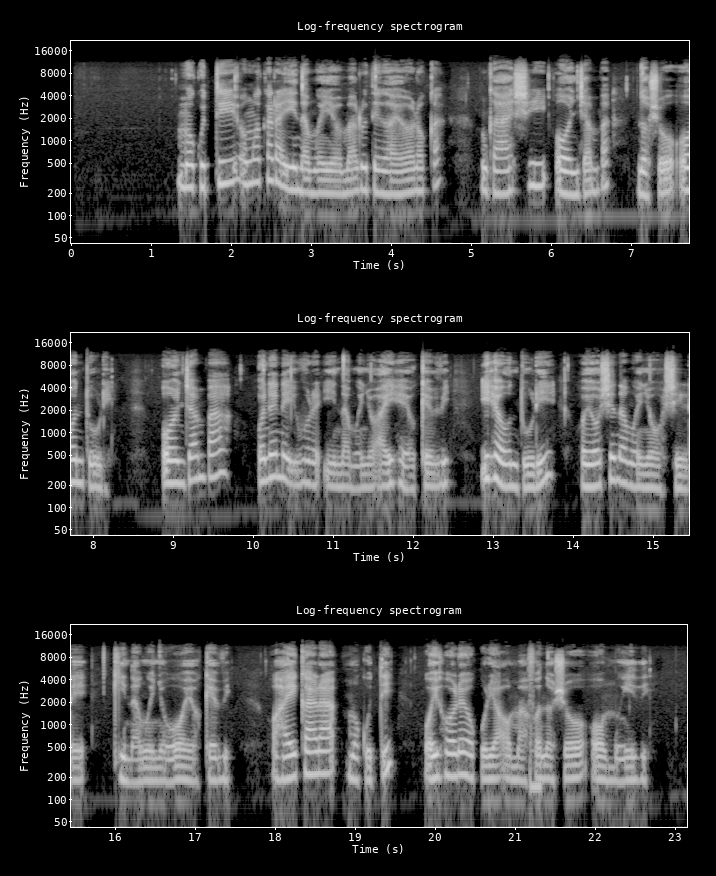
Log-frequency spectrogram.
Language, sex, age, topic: Oshiwambo, female, 25-35, agriculture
